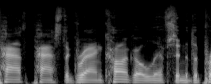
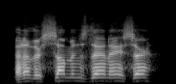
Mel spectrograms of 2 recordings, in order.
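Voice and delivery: good-natured, pitched-up teasing tone; 8 semitones higher than usual. A trooper at the lifts speaks to the man approaching him, teasing.

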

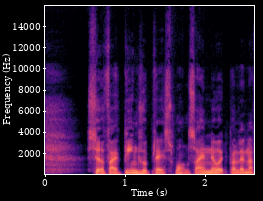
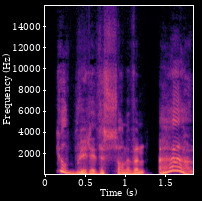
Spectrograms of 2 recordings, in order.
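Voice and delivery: gasping with delight. Mrs. Pruitt reacts to an introduction at the table, with a delighted gasp. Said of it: "gasped Mrs. Pruitt".

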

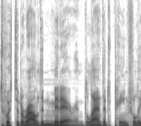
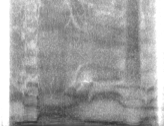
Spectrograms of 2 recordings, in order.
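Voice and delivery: high, terrible hissing voice, words drawn out; 5 semitones higher than usual. Narrating a tense scene, a voice exclaims in a terrible hissing voice. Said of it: "Exclaimed that terrible hissing voice".

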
